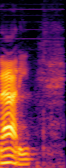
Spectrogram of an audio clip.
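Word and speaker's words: Batty: Roy baddy is actually his name is pron pronounced baddy he is fast and skilled at combat with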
